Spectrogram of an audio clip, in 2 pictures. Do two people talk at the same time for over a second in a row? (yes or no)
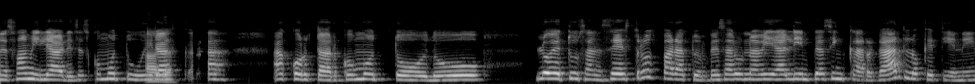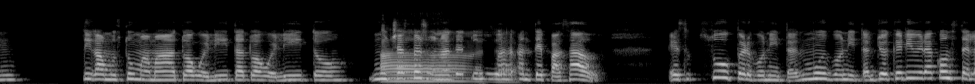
yes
